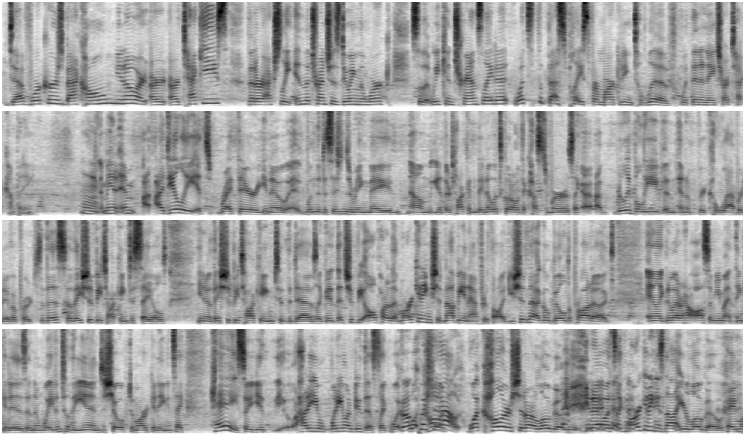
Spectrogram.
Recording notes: LIVE from Las Vegas, at #HRTechConf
